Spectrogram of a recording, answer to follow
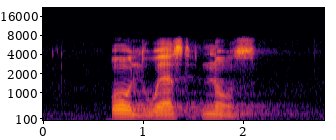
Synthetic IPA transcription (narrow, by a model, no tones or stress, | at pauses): ɔldwɛstʰnɔs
